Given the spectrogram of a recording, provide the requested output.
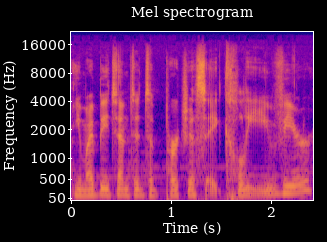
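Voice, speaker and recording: A soft-spoken man talks at a moderate pace. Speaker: video game streamer. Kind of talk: gameplay tutorial commentary. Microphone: too quiet.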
